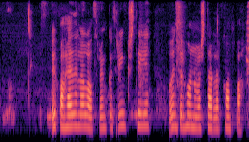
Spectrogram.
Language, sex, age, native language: Icelandic, female, 50-59, Icelandic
